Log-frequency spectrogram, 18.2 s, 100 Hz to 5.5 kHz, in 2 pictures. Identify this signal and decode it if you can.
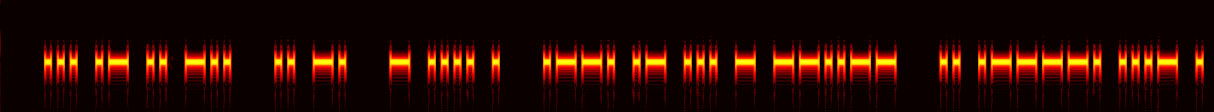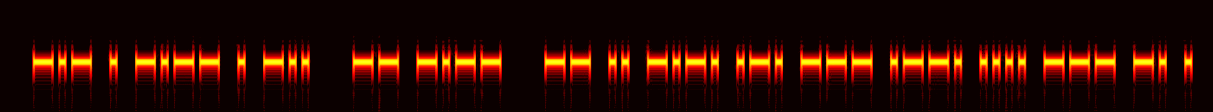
Morse code, heard as a keyed tone, about 25 wpm, 600 Hz. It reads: SAID IN THE PAST, I'VE KEYED MY MICROPHONE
